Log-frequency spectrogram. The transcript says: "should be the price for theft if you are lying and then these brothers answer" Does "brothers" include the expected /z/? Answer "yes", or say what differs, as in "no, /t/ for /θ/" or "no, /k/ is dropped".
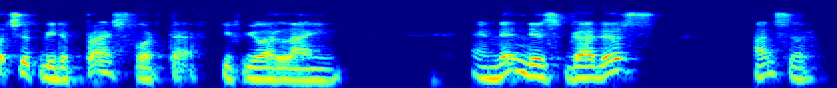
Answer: no, /s/ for /z/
